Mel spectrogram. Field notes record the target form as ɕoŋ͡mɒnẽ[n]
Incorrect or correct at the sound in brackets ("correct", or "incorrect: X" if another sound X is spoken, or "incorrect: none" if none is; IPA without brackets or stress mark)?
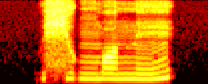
incorrect: none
